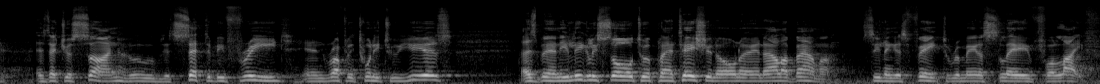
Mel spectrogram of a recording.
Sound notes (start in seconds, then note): none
